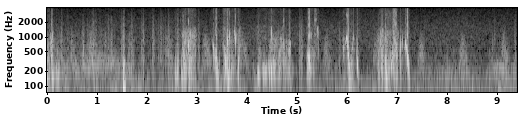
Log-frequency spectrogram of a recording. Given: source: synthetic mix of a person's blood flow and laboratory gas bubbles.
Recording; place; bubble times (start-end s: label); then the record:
Doppler ultrasound of blood flow; subclavian vein
0.00-0.28 s: bubbles
2.54-3.00 s: bubbles
3.29-3.46 s: bubbles
3.50-3.88 s: bubbles
4.19-4.88 s: bubbles
5.18-5.45 s: bubbles
5.91-6.25 s: bubbles
6.60-7.26 s: bubbles
From the record:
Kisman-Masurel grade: 233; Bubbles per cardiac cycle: several, 3 to 8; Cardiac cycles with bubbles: 50 to 99%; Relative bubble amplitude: loud (0.450 to 0.775); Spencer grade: 3 (all of the cardiac periods contain showers or single bubble signals, but not dominating or overriding the cardiac motion signals); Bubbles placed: anywhere in the cardiac cycle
